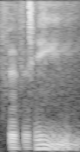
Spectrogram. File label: "fifteen", vox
